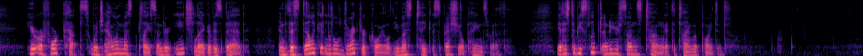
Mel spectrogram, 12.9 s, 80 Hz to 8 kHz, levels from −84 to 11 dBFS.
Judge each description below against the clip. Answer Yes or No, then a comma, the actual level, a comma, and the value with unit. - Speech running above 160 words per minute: Yes, average, 180 wpm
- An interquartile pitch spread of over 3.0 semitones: Yes, wide, 5.5 semitones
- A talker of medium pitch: Yes, medium, 155 Hz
